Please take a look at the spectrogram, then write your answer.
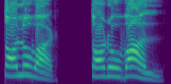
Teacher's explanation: এই যে দেখো ল আর র জায়গা পাল্টাপাল্টি করে নিয়েছে নিজেদের মধ্যে। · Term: ধ্বনি বিপর্যয়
